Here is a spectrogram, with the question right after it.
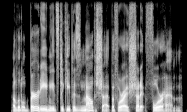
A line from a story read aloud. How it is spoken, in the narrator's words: Bucky grumbles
